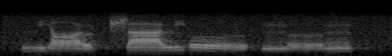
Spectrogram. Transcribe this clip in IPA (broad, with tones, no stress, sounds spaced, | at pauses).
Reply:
l j ɑ˨˩ ʊ̯ ʈ͡ʂ ä˥ l j o˥˩ ʊ̯ | n̪ ɤ˧˥ ŋ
